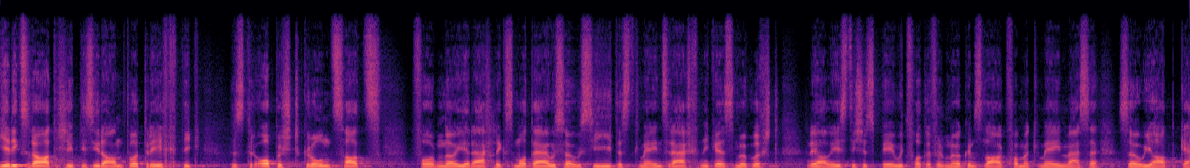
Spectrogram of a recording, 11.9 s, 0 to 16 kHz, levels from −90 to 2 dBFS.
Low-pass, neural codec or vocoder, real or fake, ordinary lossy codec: 14.4 kHz; autoencoder, 48 kHz, 32 numbers a frame, DAC-VAE, trained on Japanese speech; fake; none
